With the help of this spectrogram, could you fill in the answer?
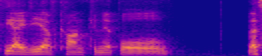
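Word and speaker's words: Knueppel: Um but I like the idea of Coniple.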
